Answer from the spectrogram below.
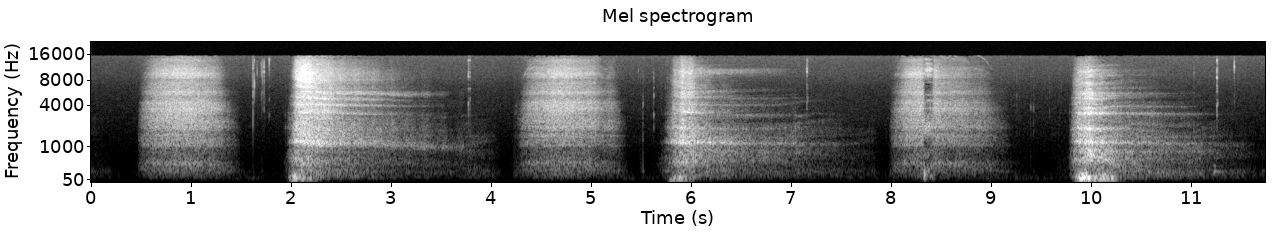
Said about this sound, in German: Also, liebe Hörerinnen, erstmal atmet mal dreimal ganz tief ein und aus.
